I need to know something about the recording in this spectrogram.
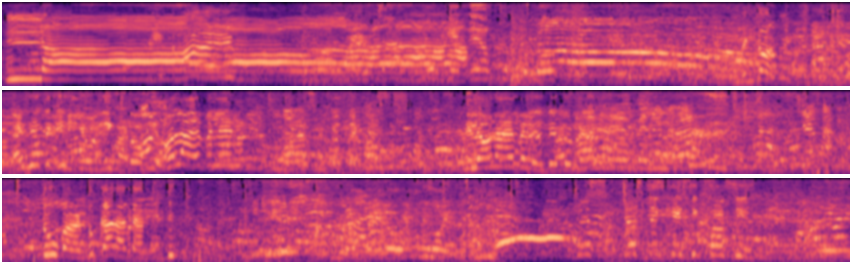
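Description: Children chatter and shout in the background.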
